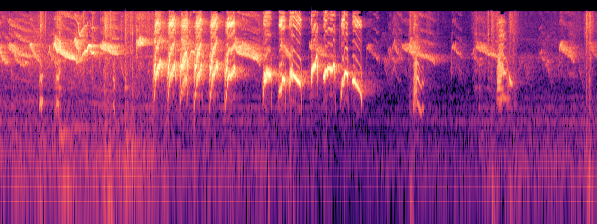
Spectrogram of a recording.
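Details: Red-whiskered bulbul performing contest-training 'ché' song: a dense run of rapid, bright chirped notes sliding into a fast warbled phrase, then scattered short high chirps from other birds.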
